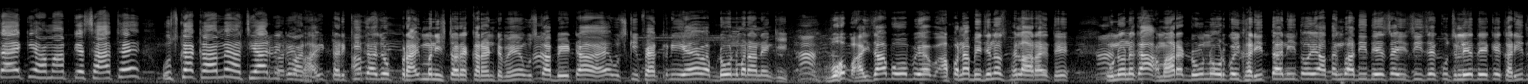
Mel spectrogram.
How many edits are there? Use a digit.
1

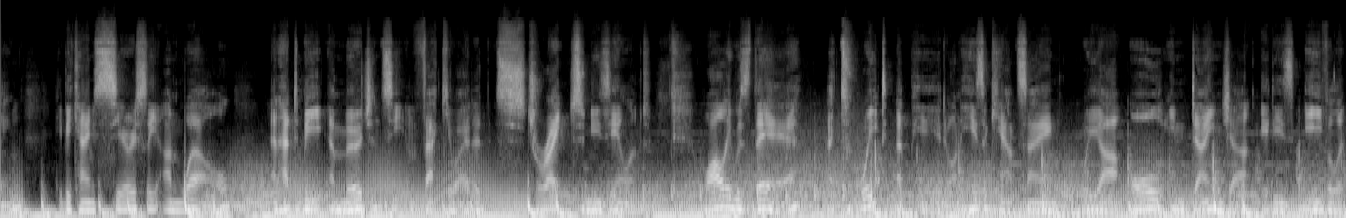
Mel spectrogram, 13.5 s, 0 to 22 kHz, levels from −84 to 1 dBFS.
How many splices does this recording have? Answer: 0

